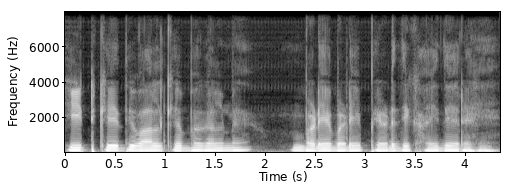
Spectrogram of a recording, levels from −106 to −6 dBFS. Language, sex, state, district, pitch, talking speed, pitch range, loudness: Hindi, male, Jharkhand, Ranchi, 125 Hz, 180 wpm, 125-130 Hz, -12 LUFS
